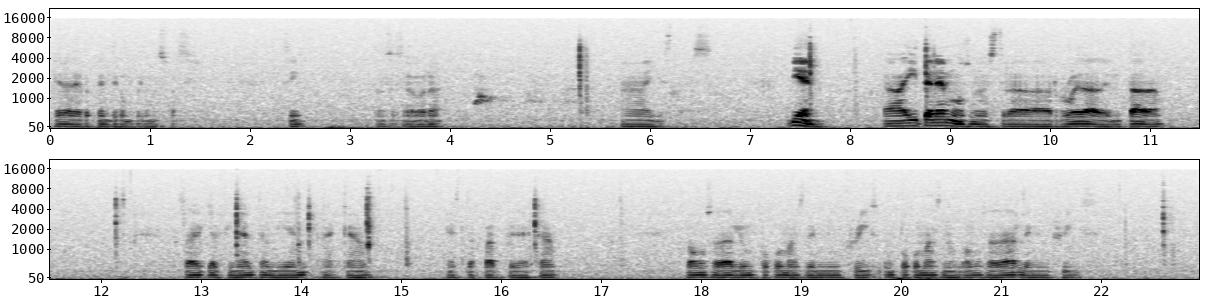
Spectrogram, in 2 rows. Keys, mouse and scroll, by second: 3.9-4.6 scroll down 1, 5.0 Tab, 5.5-5.8 scroll down 1, 6.2-6.6 scroll down 2, 6.8 scroll up 2, 7.4 shift+click, 8.2 scroll up 2, 8.4 Tab, 9.0-9.5 scroll down 2, 10.3 scroll up 2, 11.5 scroll up 2, 12.0 shift+middle click, 13.4 alt+shift+right click, 13.7 alt+shift+a, 14.4 alt+shift+right click, 15.3-16.0 scroll down 4, 16.1 shift+click, 17.8-18.5 scroll up 2, 19.1-22.0 drag, 22.3 Tab.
